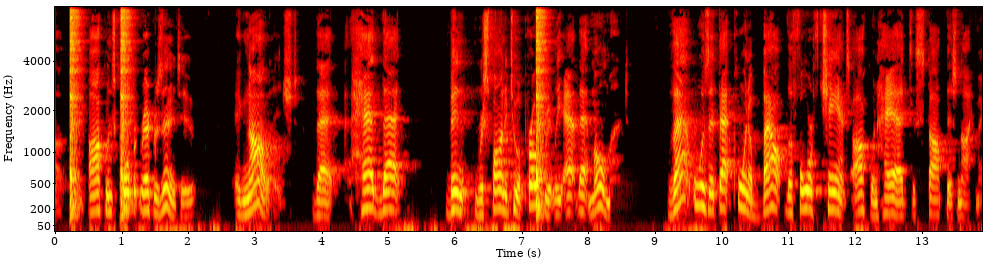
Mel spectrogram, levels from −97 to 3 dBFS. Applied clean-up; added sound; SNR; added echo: classical method spectral subtraction.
